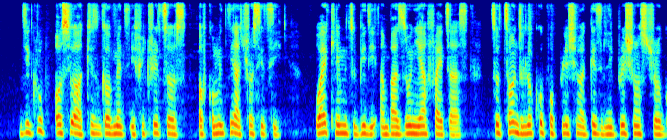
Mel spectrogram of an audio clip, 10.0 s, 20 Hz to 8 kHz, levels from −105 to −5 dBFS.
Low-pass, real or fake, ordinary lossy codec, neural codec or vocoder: 7.2 kHz; real; none; none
